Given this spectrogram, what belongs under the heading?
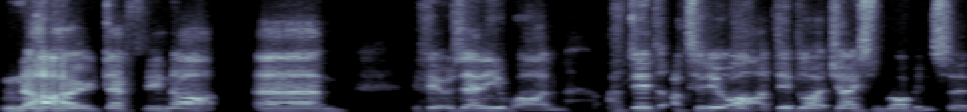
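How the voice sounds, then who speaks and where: At a moderate pace, a man with a fairly high pitch speaks in a normal speaking voice with ordinary pitch variation. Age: 30s. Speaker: ex rugby league player and aspiring boxer. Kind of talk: casual chat.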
